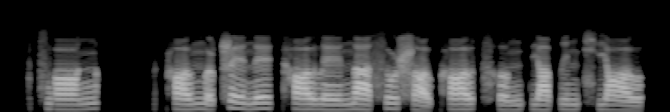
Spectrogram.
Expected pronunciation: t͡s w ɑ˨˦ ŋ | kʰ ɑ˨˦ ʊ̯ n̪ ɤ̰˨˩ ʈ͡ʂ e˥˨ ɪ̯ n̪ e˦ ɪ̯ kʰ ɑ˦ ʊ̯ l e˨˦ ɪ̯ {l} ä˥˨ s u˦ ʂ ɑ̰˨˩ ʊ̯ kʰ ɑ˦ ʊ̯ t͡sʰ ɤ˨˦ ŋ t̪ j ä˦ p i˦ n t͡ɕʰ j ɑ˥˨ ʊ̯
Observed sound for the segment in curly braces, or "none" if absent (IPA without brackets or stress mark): n̪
